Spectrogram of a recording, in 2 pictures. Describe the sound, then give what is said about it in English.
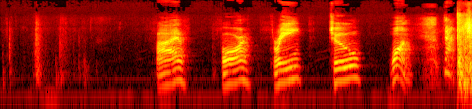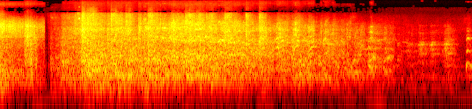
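A bomb bursts against a safe, a loud broad roaring hiss that sets in abruptly after a few short spoken words and holds for several seconds before easing slightly. “Now, the bomb is perfectly harmless, but the impact will open anything.”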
